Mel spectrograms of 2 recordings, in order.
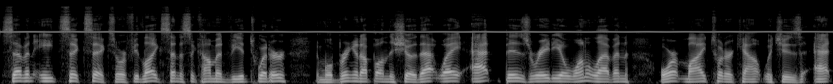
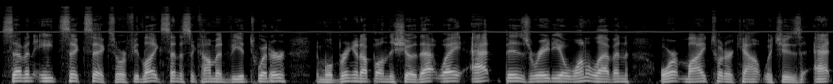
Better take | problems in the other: second | high-pitched whine; loud; throughout; 4.5 kHz, 7 dB below the speech; faint in the second

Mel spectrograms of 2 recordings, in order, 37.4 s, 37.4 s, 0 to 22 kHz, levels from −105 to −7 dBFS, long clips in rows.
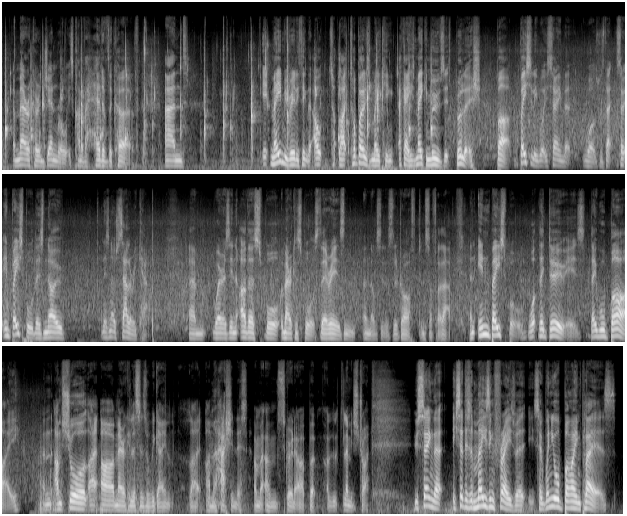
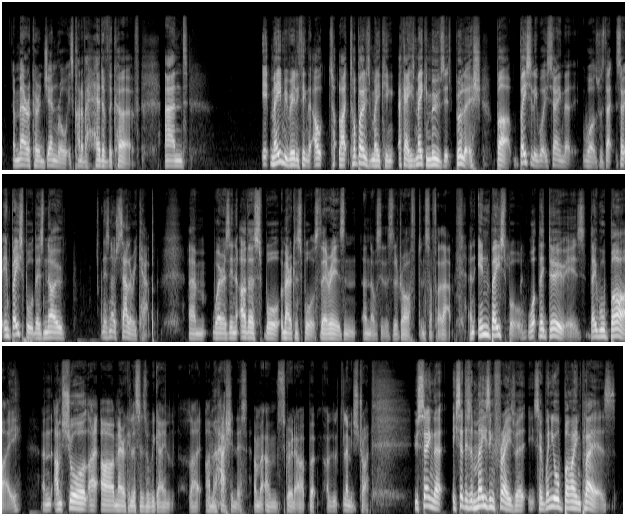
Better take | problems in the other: second | rain or running water; noticeable; throughout; 15 dB below the speech

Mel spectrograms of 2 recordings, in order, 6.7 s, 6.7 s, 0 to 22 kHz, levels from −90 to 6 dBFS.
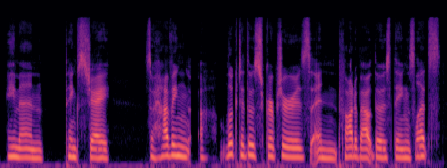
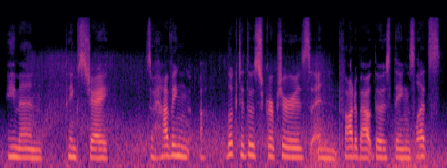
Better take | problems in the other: first | wind noise on the microphone; occasional gusts; 15 dB below the speech

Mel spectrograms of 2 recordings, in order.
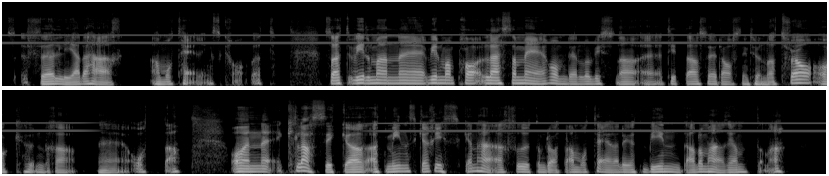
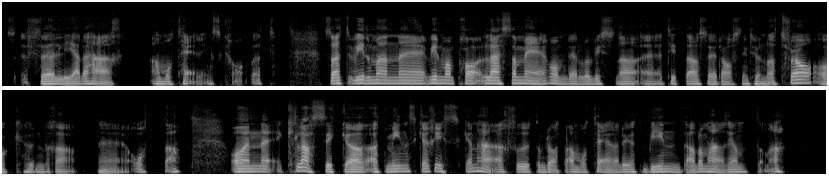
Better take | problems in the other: second | high-pitched whine; noticeable; until 9 s and from 12 s on; 4.5 kHz, 10 dB below the speech

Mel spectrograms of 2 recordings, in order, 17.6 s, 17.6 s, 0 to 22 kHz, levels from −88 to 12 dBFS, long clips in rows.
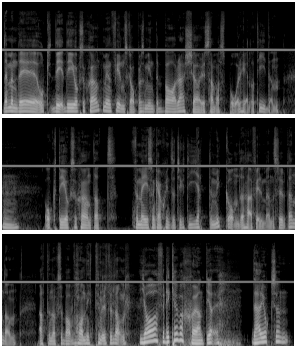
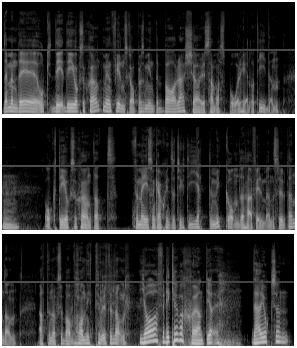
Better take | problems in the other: second | high-pitched whine; loud; throughout; 4 kHz, 9 dB below the speech; faint in the second

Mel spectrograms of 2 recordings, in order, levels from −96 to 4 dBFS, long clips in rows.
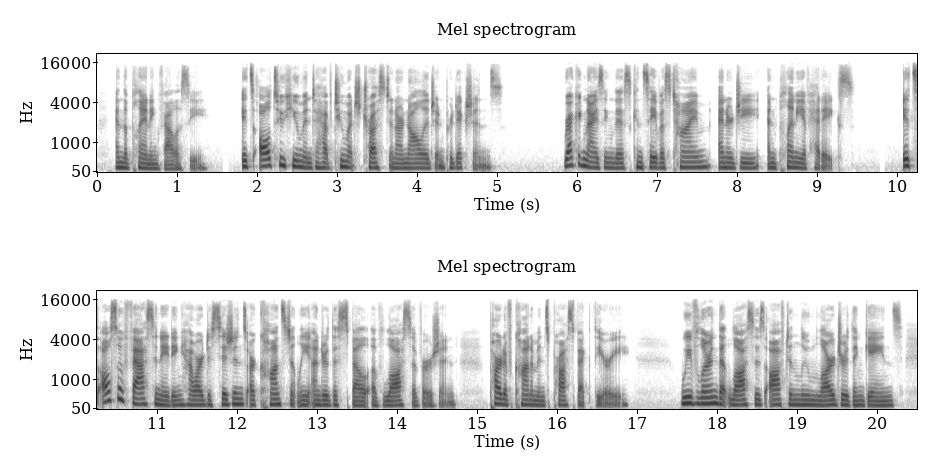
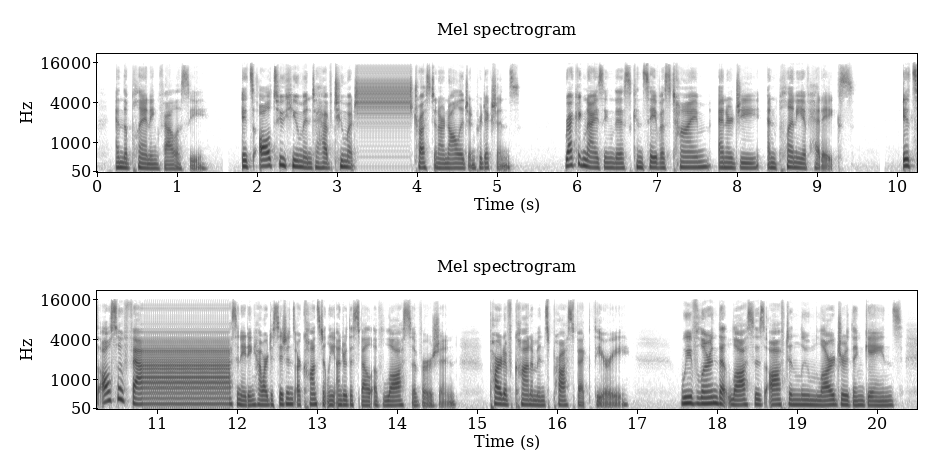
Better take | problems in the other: first | audio freezing; at 3.5 s for 0.5 s and at 11 s for 1 s

